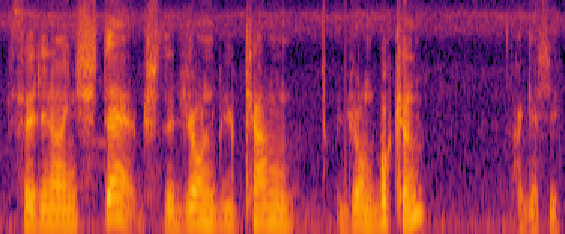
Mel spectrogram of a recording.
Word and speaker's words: Buchan: well I guess 39 steps the John Buchan John booken I guess you pronounce it I was going to say banan but it's not it's bookan John booken novel turned into uh a number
